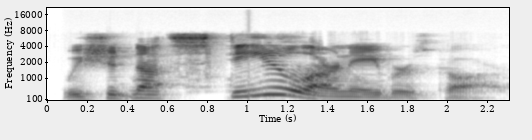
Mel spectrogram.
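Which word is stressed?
steal. The stress falls on the word "steal". Borrowing it would be fine. "Are we saying then that it's okay to borrow it?"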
